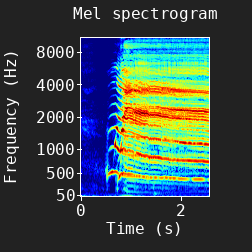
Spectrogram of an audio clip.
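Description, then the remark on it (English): A baby in a cradle bursts into a loud crying wail after a brief silence, the pitch sweeping up and then holding as one long, steady, piercing howl. “And Finn in the cradle began to yell.”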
